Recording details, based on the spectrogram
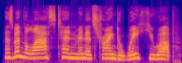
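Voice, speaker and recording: A woman's voice: fairly high pitch, brisk, a bit bright, no echo, natural voice. An actress playing a hard-nosed, sardonic female spy in a video game, with a dry, wry manner. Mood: deadpan.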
